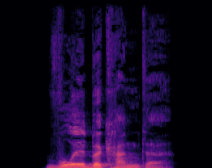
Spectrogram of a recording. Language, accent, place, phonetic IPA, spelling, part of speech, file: German, Germany, Berlin, [ˈvoːlbəˌkantə], wohlbekannte, adjective, De-wohlbekannte.ogg
- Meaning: inflection of wohlbekannt: 1. strong/mixed nominative/accusative feminine singular 2. strong nominative/accusative plural 3. weak nominative all-gender singular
